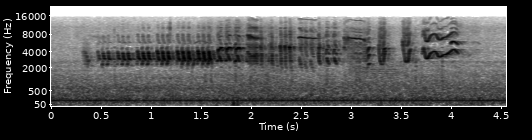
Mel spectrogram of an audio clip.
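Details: Redwing singing in Iceland in April: a fast run of rattling high trilled notes, then varied squeaky whistles and twisting warbled phrases, rising and falling, with a low steady hum underneath.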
